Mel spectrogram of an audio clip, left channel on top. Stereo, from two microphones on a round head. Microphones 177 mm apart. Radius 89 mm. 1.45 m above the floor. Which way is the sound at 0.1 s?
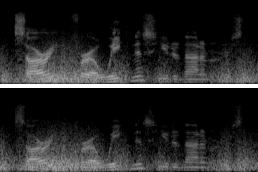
55° left (ahead or behind).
